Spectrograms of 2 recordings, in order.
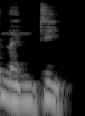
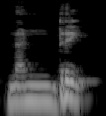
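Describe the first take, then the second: First: "நன்றி" close to nanji, ன்ற blended; correct pronunciation. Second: "நன்றி" as nan-dri, r sounded; wrong pronunciation. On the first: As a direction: say "நன்றி" without a rolled r. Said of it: "சரியான உச்சரிப்பு". (சரியான உச்சரிப்பு "நன்றி", ன்ற ஒரே ஒலி) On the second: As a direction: say "நன்றி" with hard d and rolled r. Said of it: "தவறு". (தவறான உச்சரிப்பு "நன்றி", நண்ட்ரி என்று) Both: Shown as a demonstration.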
